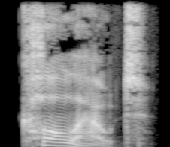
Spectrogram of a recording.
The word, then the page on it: call out: American English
